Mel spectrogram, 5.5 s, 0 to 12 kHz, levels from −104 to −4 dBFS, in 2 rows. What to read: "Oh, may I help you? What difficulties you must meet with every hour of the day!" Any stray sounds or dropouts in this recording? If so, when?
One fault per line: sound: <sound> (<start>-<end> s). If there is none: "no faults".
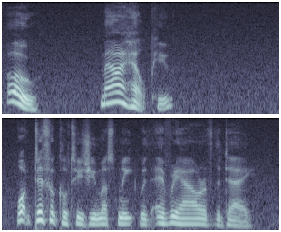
no faults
